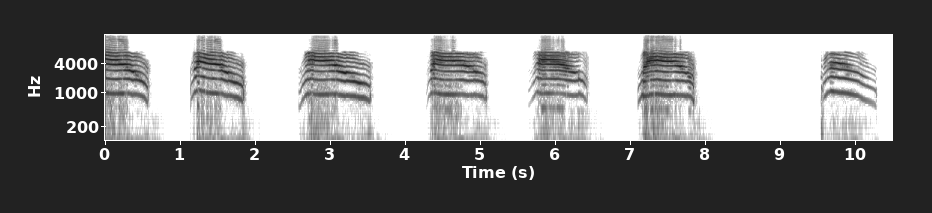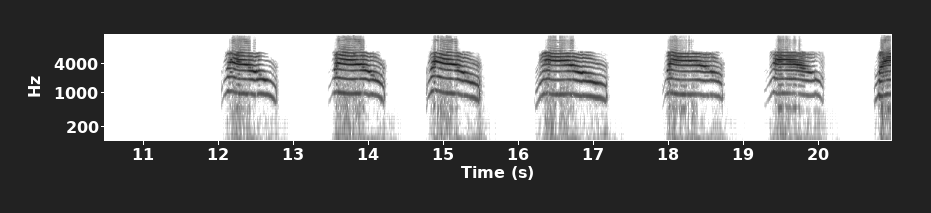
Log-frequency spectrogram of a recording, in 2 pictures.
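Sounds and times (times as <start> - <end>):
cat meowing: 0.0 - 0.6, 1.2 - 1.9, 2.6 - 3.6, 4.3 - 6.5, 7.1 - 8.0, 9.6 - 10.3, 12.0 - 12.8, 13.5 - 15.6, 16.2 - 17.2, 18.0 - 18.8, 19.4 - 20.1.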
